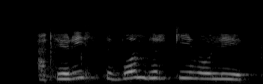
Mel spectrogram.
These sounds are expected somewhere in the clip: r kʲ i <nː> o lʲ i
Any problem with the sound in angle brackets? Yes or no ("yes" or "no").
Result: yes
